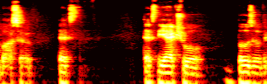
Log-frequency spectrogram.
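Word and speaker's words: Boso: And his dialogue partner is a guy named Bozo. Okay, I think you're supposed to say Bosso, but I like to pronounce it Bozo, because that's just more fun.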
